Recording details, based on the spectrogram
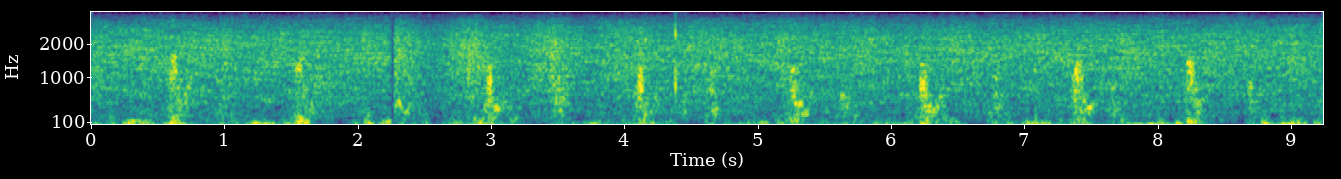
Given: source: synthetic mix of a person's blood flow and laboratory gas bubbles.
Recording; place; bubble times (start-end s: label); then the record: Doppler ultrasound of blood flow; precordium
4.34-4.47 s: bubbles
7.06-7.11 s: bubbles
From the record:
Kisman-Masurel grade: 121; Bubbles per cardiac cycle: 1 to 2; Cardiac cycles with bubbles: 10 to 50%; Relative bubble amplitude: barely perceptible (0.100 to 0.250); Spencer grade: 2 (many but less than half of the cardiac periods contain bubble signals, singularly or in groups); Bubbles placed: only in the low amplitude regions of the cardiac cycle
